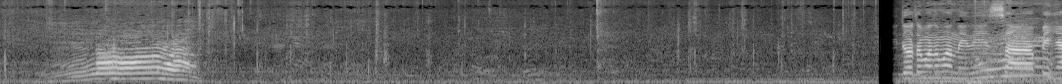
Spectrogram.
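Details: Cattle being unloaded from a truck, agitated: a loud drawn-out moo with rising then falling pitch at the start, a quieter stretch of low lowing and noise, then a brief break and another strong moo.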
